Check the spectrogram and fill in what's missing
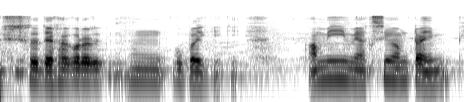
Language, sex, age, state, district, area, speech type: Bengali, male, 18-30, West Bengal, Uttar Dinajpur, urban, spontaneous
